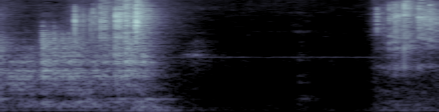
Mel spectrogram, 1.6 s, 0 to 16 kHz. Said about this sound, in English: All right, roll me 7 dice if you're going to flare. 6 if you're not.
